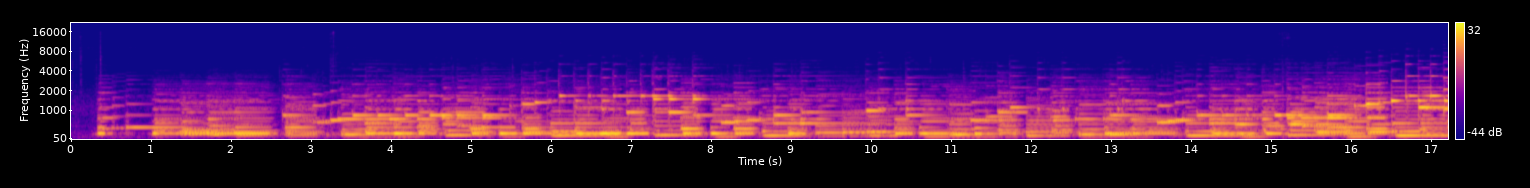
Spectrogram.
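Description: Grand piano playing a tune by itself, driven by its Marantz Pianocorder cassette player system. The playing starts about a third of a second in after a short pause, with a steady moving bass line under the melody.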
